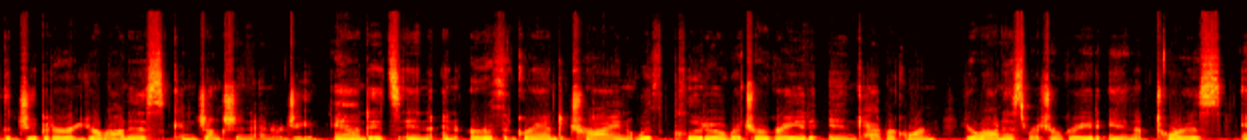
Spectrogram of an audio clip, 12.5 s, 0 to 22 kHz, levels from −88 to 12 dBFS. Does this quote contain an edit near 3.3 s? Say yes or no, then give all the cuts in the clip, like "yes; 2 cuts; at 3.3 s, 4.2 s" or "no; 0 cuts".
yes; 1 cut; at 3.3 s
